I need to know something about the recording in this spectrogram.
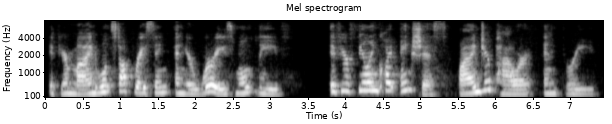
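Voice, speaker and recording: A woman speaking to children in a gentle, measured, soothing way, as in a read-aloud or guided relaxation. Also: mid-range voice, lively intonation. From Canada. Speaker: children's yoga teacher reading and guiding relaxation. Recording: slightly dull sound, faint noise.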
